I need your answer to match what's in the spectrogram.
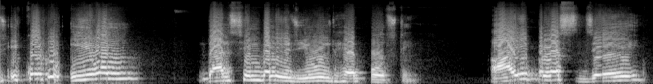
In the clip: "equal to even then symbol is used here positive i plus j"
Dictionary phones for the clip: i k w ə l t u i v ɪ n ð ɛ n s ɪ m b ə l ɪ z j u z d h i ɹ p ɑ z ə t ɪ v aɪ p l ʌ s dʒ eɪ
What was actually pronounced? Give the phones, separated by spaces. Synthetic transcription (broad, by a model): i k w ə l t u i v ɪ n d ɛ n s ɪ m b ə l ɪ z j u z d h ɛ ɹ p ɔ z t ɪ aɪ p l ʌ s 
